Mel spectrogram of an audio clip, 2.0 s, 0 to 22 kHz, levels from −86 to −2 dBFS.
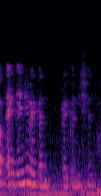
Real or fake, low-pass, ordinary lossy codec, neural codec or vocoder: real; 7.2 kHz; none; none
